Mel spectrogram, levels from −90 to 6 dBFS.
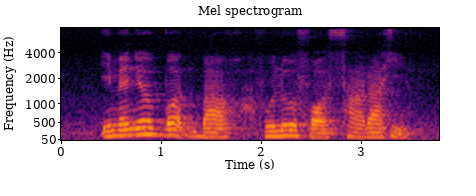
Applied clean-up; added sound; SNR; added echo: none; none; none; none.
